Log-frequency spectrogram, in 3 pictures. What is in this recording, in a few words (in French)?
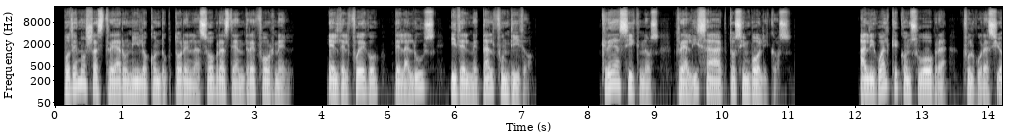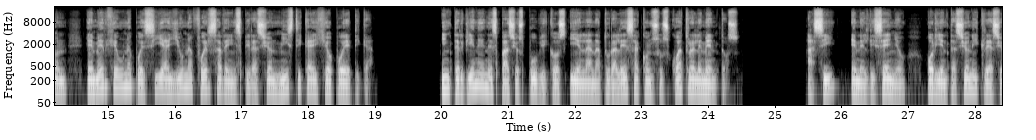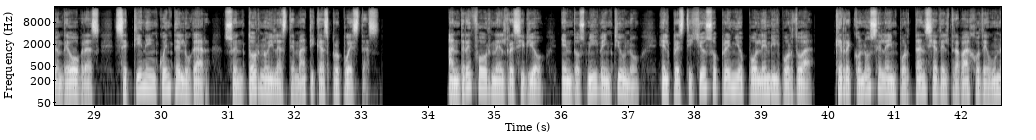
espagnol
